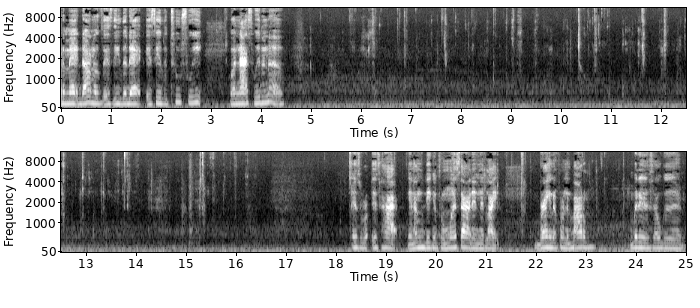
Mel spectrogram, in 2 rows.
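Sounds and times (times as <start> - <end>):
low car cabin rumble: 0.0 - 25.0
person chewing food: 4.8 - 16.6.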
